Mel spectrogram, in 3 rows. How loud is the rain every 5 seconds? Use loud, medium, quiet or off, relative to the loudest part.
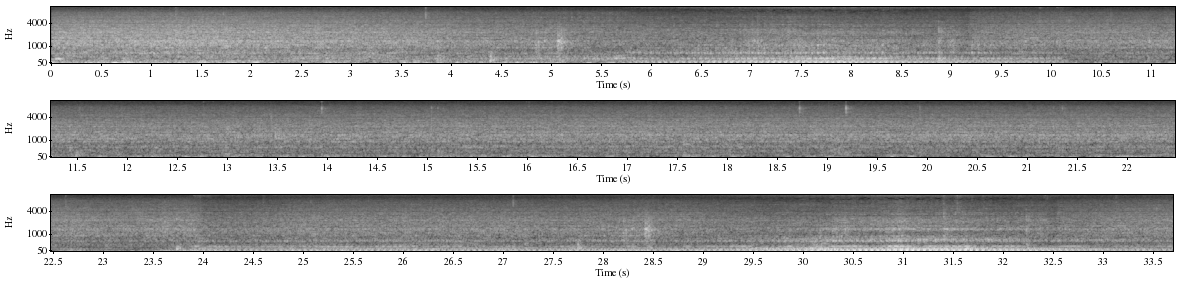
loud, medium, medium, medium, medium, medium, medium.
